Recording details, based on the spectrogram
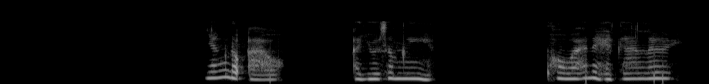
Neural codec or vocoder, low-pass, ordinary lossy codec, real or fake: none; none; none; real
